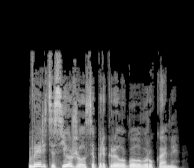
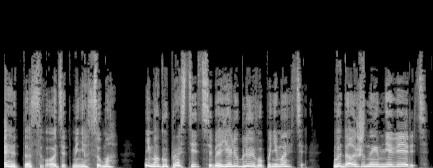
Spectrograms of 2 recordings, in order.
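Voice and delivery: distraught pleading; 4 semitones higher than usual. Acted. Distraught sister's outburst.

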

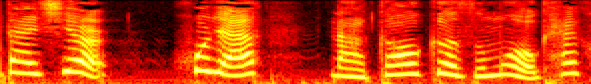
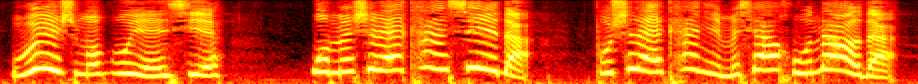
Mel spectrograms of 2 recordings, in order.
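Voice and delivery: angry; 6 semitones higher, 5 dB louder, faster than usual. Acted. Audience protests the chaos.

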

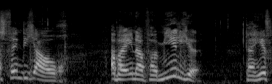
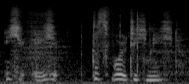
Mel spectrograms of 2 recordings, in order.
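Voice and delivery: guilty whisper; 10 dB quieter than usual. Acted. Regret after the quarrel.

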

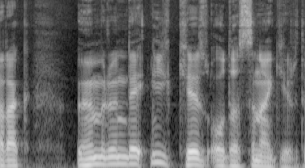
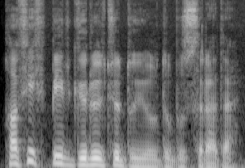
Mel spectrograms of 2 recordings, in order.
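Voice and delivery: usual speaking voice

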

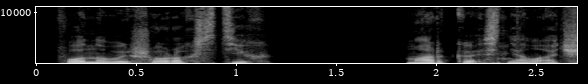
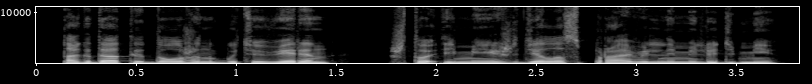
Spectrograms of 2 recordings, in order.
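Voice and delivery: gentle but monotone synthetic voice, higher; screen reader voice; 8 semitones higher than usual. Acted. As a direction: read it like a calm machine voice. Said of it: "звучал ласково, но монотонно".

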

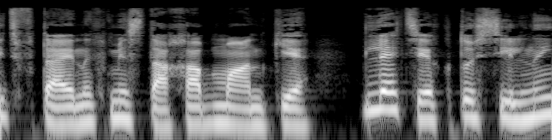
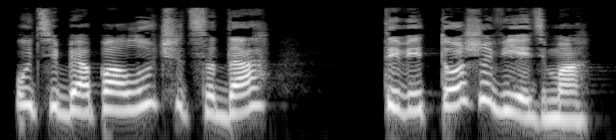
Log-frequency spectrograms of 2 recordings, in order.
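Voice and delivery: put-on eager boy; 7 semitones higher than usual. Hopeful boy voiced.

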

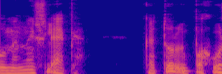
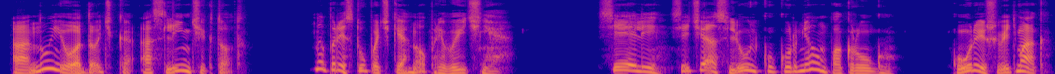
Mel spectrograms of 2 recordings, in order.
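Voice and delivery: put-on very old man; 6 semitones higher, 4 dB louder than usual. Old orc grandpa speaking.

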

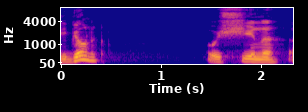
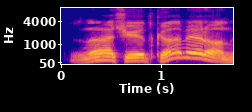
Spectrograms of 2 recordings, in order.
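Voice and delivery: higher, louder taunt; menacing gloat; 4 semitones higher, 6 dB louder, slower than usual. Acted. Man mocks the boy's name, menacing gloat. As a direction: savour the name as a threat.

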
